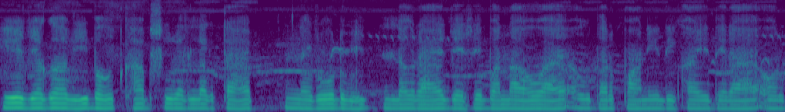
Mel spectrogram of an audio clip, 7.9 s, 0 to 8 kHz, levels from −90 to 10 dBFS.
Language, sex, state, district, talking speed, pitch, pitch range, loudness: Hindi, male, Bihar, Araria, 175 wpm, 115 Hz, 110-120 Hz, -37 LUFS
